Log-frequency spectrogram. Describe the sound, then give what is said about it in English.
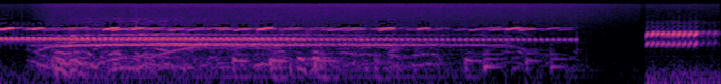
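A dense chorus of common garden toads trilling together, a steady high buzzing drone layered with warbling calls, then a brief pause before another loud burst of trilling. “And listen to the way they all get together into these toad choruses, all twirling away.”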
